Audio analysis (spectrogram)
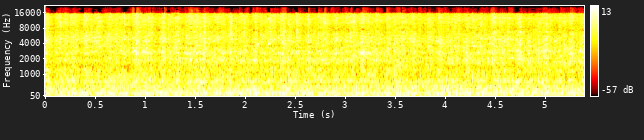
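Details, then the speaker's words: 1967 Mustang V8 with mild cam, fired up after a month sitting, new cooling system and hoses fitted, before coolant added: deep steady burble holding an even rhythm, no tapping or stumbling; healthy engine. "can't hardly beat that, fellas. That's a really good little engine."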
